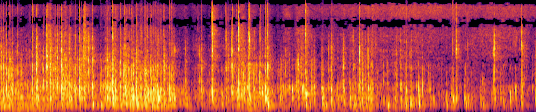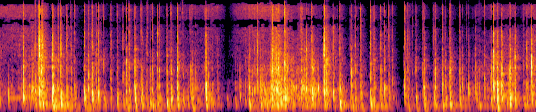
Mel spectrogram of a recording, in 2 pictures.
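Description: Fingernails rapidly tap and scratch across the front of a full, laminated plastic dog food bag lying flat. The result is a dense, continuous stream of sharp crinkly clicks and scrapes with short, dry decays and only brief pauses.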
